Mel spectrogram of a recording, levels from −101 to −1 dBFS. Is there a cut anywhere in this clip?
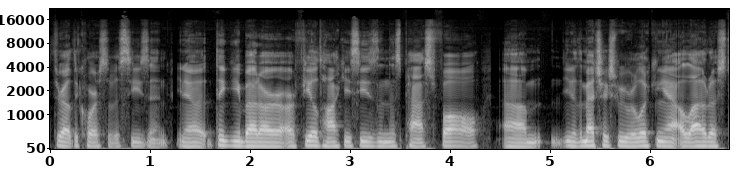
yes; 2 cuts; at 1.2 s, 4.4 s

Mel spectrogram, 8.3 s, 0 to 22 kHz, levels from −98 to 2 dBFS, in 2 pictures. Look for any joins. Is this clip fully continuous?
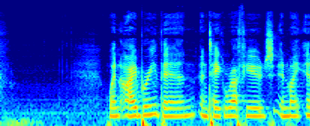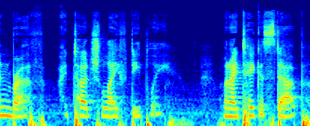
no; 1 cut; at 6.8 s

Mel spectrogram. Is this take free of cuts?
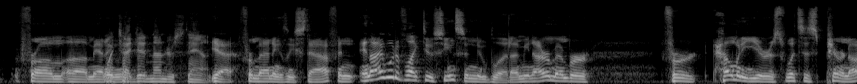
yes; 0 cuts

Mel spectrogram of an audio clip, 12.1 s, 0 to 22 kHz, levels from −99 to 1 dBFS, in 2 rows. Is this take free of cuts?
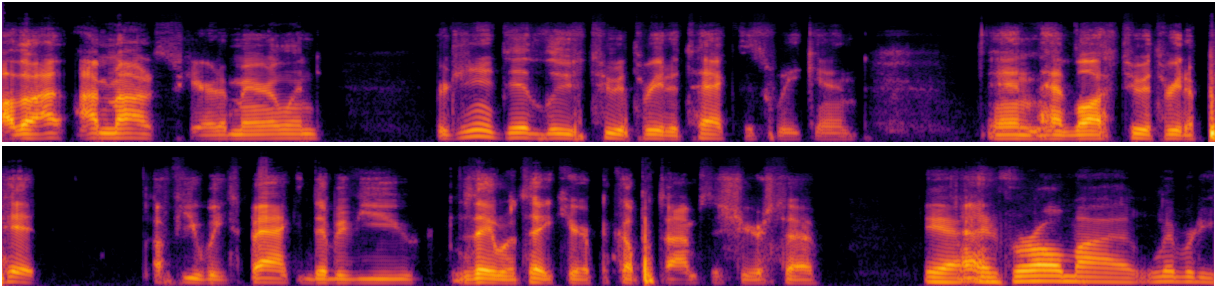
no; 2 cuts; at 8.2 s, 9.0 s

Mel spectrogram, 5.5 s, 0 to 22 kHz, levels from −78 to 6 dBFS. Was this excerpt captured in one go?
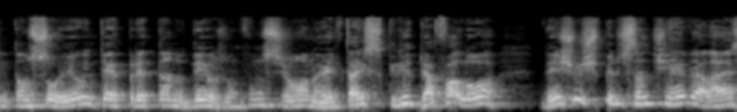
no; 1 cut; at 3.1 s

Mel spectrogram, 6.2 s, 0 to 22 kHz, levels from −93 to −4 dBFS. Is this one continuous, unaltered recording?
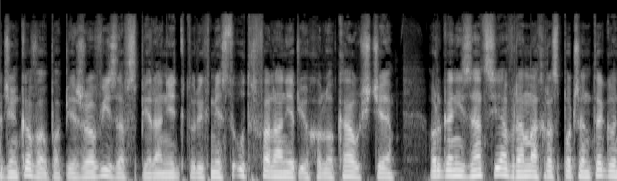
no; 4 cuts; at 1.8 s, 2.1 s, 3.0 s, 4.0 s

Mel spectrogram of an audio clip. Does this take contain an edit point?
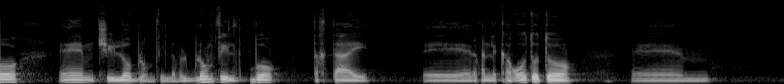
yes; 3 cuts; at 1.0 s, 2.5 s, 4.8 s

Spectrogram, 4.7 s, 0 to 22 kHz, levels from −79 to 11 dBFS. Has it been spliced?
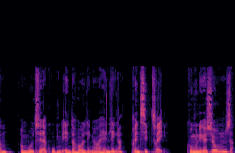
yes; 1 cut; at 2.5 s

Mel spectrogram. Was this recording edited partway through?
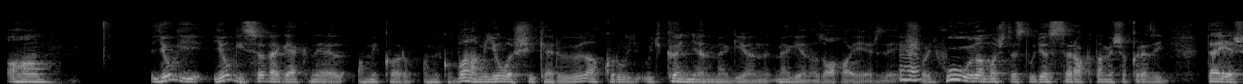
no; 0 cuts

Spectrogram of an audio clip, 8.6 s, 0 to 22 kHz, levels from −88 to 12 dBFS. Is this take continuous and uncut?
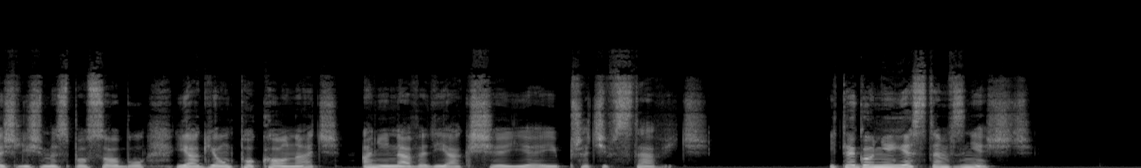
no; 3 cuts; at 2.6 s, 5.9 s, 7.1 s

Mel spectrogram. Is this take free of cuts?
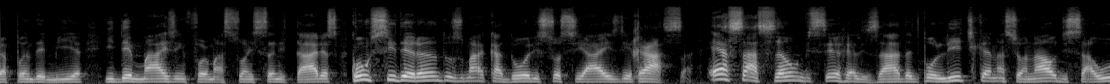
no; 4 cuts; at 3.5 s, 7.0 s, 8.0 s, 9.2 s

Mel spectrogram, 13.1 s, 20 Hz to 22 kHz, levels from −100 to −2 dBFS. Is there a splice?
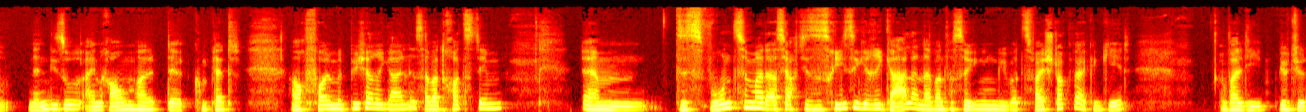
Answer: no; 0 cuts

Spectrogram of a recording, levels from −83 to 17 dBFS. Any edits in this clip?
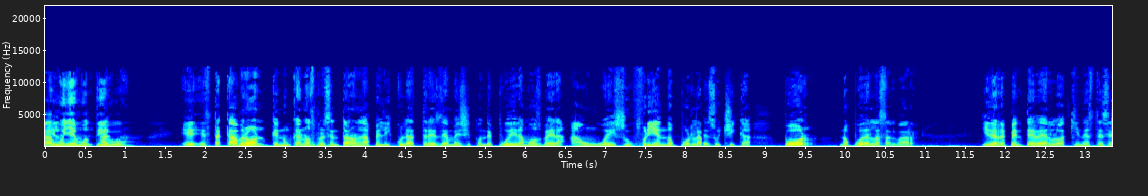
yes; 3 cuts; at 2.8 s, 5.3 s, 8.2 s

